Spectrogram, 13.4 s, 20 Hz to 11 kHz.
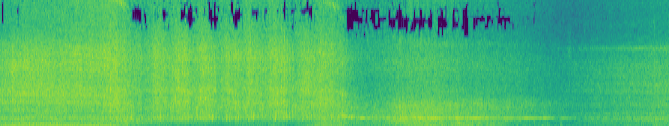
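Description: A High Speed Train running through at speed: the diesel engine of its class 43 power car passes first with a low hum, then the Mark 3 coaches go by with a rush of wheel-on-rail noise and rapid clatter over rail joints. About halfway through, a high whine dips slightly in pitch and holds for several seconds before the sound fades.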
